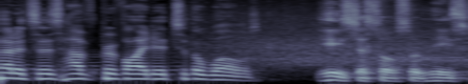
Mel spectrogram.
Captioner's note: cheering, applause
